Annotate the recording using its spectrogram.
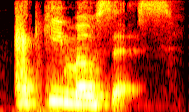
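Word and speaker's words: ecchymosis: now what we know we call this purpleness echimosis okay and it's not the way it's spelled down below it's e-c-c-h-y-m-o-s-i-s okay so bruising is considered echimosis when we write it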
